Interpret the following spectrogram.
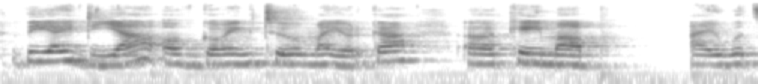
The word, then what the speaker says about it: Mallorca: So Mallorca, I should say, because double L is pronounced in Spanish as y, so it's not Mallorca but Mallorca, and I should know because I study and learn Spanish, as you probably know.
